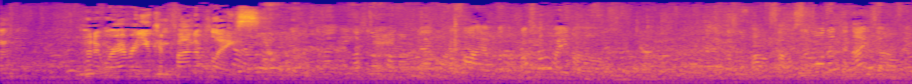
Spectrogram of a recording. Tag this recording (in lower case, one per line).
speech
female speech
